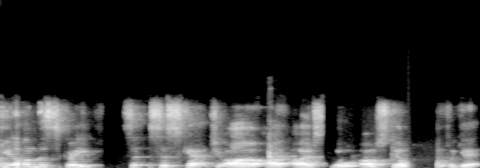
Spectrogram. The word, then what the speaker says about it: Saskatchewan: is loose from saskatchewan that's how you say it saskatchewan believe it or not it's just like it's spelled you just sound it out saskatchewan i can't delay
